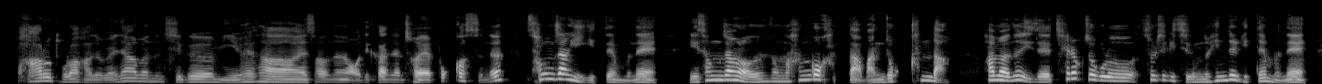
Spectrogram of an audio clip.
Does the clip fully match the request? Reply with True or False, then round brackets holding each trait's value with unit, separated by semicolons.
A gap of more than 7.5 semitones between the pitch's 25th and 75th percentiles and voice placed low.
True (8.3 semitones; 130 Hz)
